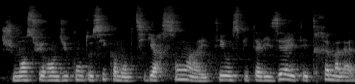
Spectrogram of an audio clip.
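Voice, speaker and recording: Speaking at a fairly quick pace, a woman has a medium pitch and ordinary pitch variation. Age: 40s. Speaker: home organizing coach and podcaster. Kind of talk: solo podcast monologue. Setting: home kitchen. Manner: hesitant, many fillers. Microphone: new microphone, room echo.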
